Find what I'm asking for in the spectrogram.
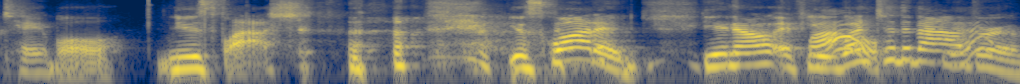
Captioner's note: chuckles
